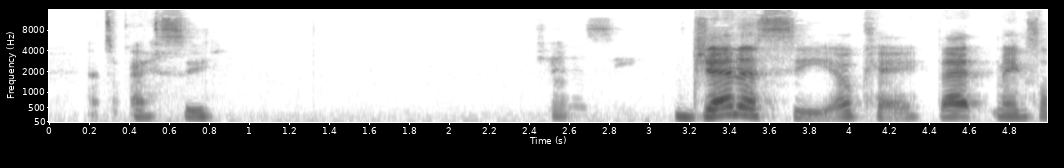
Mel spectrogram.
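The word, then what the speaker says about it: Genasi: Janassi. Janasi. Let me look it up like the pronunciation. Hold on. Cuz it's Hold on. Hold on. Pronunation. I spelled pronunciation wrong. I see. Genese.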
